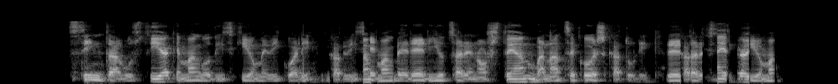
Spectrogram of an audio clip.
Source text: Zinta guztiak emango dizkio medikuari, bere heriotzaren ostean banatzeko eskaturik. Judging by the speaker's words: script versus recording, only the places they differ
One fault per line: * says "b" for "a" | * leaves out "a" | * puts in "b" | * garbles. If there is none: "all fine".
* garbles
* garbles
